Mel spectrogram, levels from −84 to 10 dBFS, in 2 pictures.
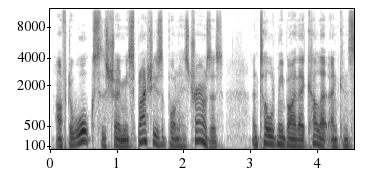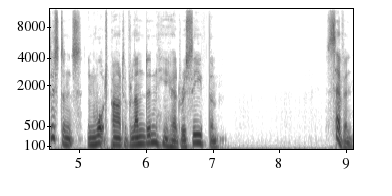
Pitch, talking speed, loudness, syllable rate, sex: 120 Hz, 180 wpm, -17 LUFS, 5.6 syllables/s, male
